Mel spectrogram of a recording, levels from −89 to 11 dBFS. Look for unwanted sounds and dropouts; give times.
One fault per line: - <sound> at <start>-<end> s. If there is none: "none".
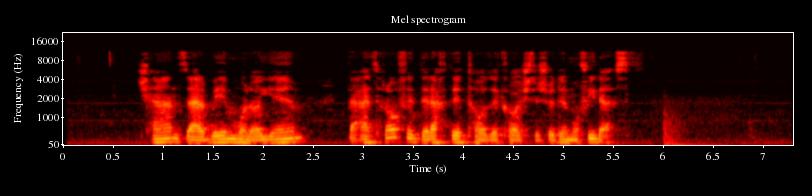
- thud at 6.0-6.7 s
